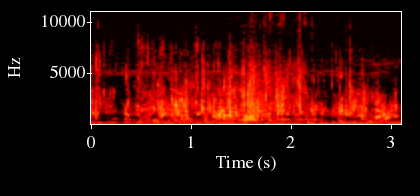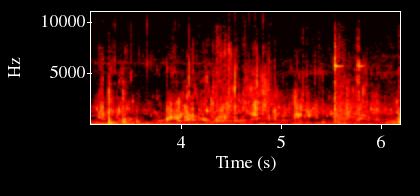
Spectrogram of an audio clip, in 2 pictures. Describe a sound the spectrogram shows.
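A paddle splashes and drips in calm water.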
